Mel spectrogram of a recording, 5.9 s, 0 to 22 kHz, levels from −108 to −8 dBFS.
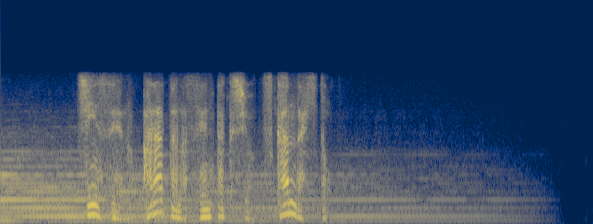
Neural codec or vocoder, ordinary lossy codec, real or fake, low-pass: none; Opus, 16 kbps; real; 5.4 kHz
